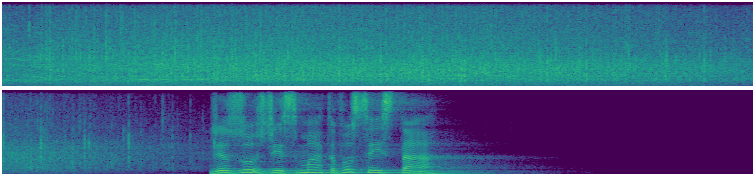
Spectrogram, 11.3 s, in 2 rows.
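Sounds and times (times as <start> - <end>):
audience applauding: 0.0 - 7.2
speech: 7.2 - 9.1.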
